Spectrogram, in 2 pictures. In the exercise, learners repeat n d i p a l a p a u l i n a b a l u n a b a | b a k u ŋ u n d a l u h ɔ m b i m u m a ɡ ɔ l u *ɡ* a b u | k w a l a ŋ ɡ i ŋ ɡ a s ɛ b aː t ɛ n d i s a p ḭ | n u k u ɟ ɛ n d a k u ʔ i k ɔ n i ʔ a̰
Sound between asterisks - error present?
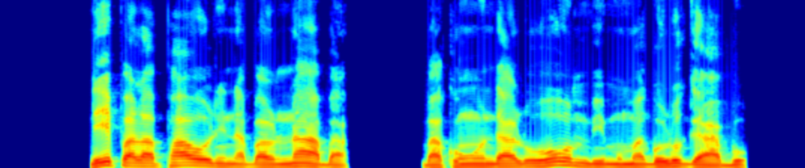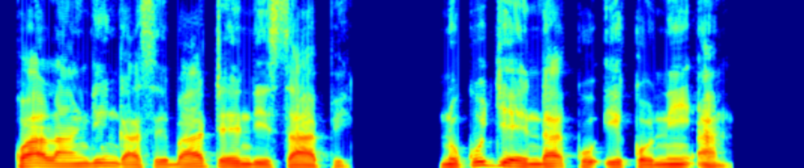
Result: no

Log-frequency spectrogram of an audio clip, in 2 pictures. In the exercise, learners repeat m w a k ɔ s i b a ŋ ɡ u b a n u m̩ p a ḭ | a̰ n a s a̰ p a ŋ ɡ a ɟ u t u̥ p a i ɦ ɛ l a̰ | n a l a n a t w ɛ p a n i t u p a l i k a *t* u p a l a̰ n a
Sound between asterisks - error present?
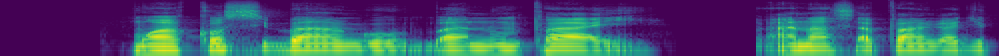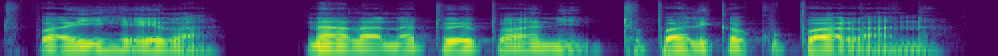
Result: yes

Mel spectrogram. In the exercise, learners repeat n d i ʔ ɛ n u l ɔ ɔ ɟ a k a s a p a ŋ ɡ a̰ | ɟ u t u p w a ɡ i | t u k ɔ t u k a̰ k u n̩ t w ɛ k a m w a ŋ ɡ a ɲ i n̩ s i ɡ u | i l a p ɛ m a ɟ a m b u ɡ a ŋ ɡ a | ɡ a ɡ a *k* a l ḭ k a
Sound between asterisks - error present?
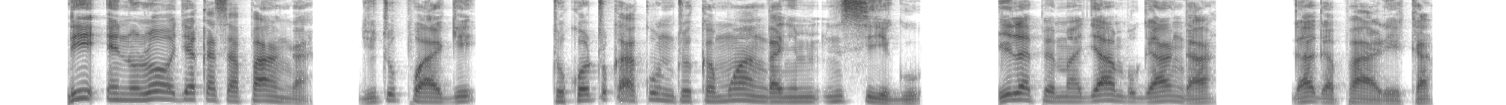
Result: yes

